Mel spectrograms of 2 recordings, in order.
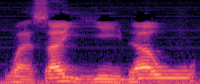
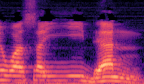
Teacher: Karena di sini yang kita temui tanwin, maka bunyi tanwinnya dimasukkan ke huruf wau. Sehingga ini kita baca wasayyidau. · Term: idgham ghunah, idgham bi gunnah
